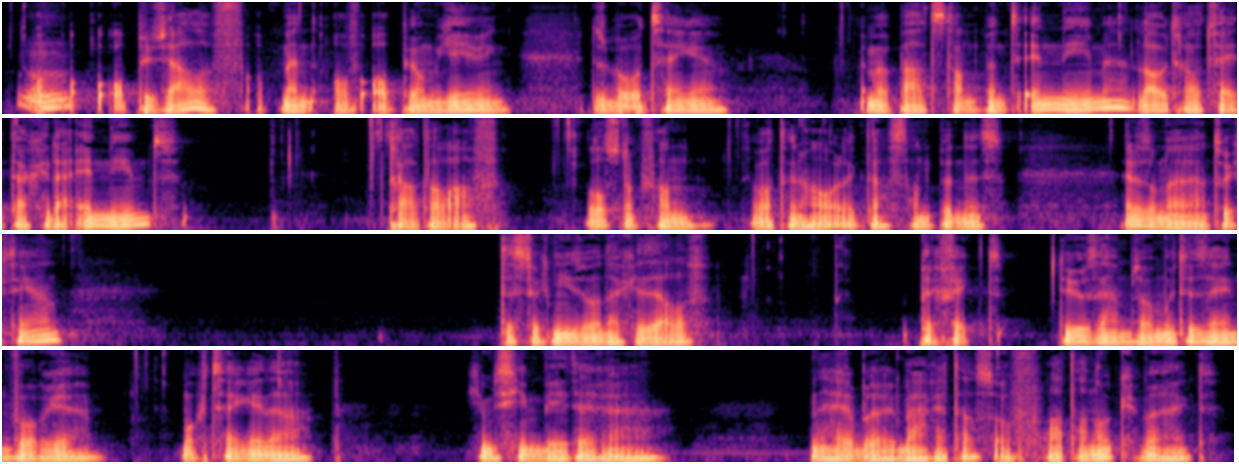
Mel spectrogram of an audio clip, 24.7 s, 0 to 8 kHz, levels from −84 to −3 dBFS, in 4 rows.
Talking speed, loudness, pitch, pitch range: 175 wpm, -17 LUFS, 80 Hz, 75-85 Hz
